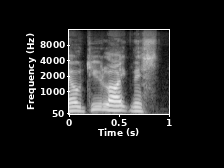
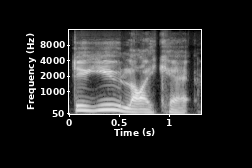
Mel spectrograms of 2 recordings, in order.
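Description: First: "like" stressed, falling tune. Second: "you" stressed, falling tune. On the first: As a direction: lean on "like". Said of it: "People say". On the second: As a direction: lean on "you". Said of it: "my answer is usually". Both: Retold or imitated.

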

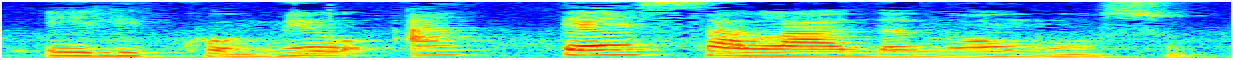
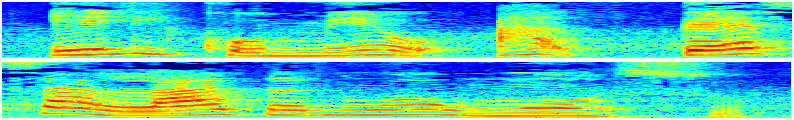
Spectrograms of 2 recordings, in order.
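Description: First: Said in the usual way. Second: "até" drawn out slowly and leaned on; stress on até. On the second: Shown as a demonstration. Teacher modelling an emphatic "até" for learners. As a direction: savour "até" as if it's surprising. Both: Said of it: "para dar ênfase na frase".

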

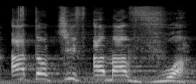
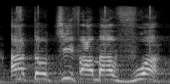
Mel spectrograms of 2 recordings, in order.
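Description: Both takes have the same delivery.

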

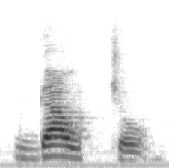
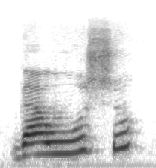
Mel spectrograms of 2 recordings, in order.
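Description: First: "gaucho" as GAU-tcho, lower; Spanish pronunciation. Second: Said in the usual way. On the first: Shown as a demonstration. Teacher reading the list, "gaucho" as Spanish GAU-tcho. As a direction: say "gaucho" stressed on GAU, ch as tch. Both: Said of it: "diferença entre as palavras heterotônicas".

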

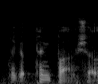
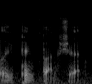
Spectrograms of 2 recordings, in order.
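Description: First: Soft mutter under the breath; quiet mutter. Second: Barely voiced whisper; whispered repeat. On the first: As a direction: say "Like a ping pong shot" quietly to yourself. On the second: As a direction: whisper "like a ping pong shot" to yourself. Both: Real, not acted. Muttering repeated coach's phrase.

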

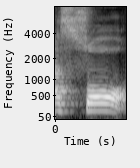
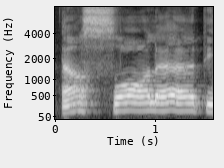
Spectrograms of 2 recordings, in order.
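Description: First: الصا rounded into الصو; rounded vowel mistake. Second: Slow الصلاة, full ص then open thin لا; correct light lam. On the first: Teacher imitates the error, rounded الصو. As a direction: purse the vowel after ص into o. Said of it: "ولا تكور". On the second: Teacher shows students how, slow clean الصلاة. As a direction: stretch الصلاة with an unrounded vowel. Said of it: "هكذا، الصلاة". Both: Shown as a demonstration.

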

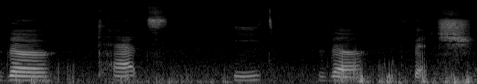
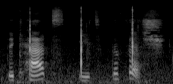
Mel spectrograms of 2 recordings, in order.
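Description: First: Every word separate, THE as heavy as CATS; word by word with a pause after each; five equal beats. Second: CATS, EAT, FISH punched, both "the" quick and weak; connected phrase squeezing "the" between the beats; three-beat stress. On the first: Teacher showing the learner's mistaken five-beat reading, evenly spaced. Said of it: "khoảng trong năm tiếng vỗ tay". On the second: Teacher demonstrating natural English rhythm, three strong beats. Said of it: "nói trong ba tiếng vỗ tay". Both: Shown as a demonstration.

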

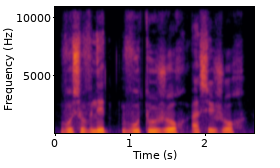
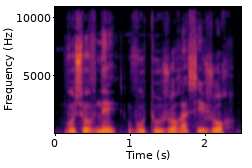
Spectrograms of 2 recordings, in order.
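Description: Both takes have the same delivery.

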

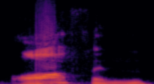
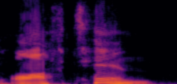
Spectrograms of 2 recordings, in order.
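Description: First: Often with a silent T; West Coast "often". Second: Often with the T sounded; East Coast "often". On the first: Comparing coasts for Jack, often without the T. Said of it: "people on the West Coast say often". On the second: Comparing coasts for Jack, often with a clear T. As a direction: say often as OFF-ten. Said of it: "people on the East Coast say often". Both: Shown as a demonstration.

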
